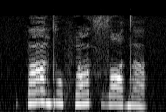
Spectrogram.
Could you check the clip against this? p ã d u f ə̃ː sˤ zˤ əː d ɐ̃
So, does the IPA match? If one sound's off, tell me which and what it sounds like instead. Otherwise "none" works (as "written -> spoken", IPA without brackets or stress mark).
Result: ɐ̃ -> ã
